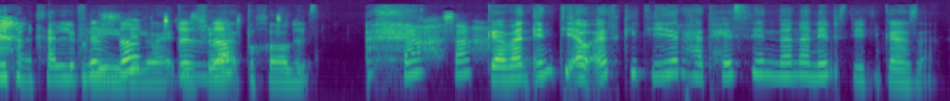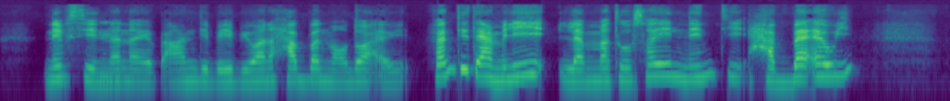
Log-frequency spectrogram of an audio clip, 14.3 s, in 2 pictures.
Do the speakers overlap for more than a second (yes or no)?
yes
